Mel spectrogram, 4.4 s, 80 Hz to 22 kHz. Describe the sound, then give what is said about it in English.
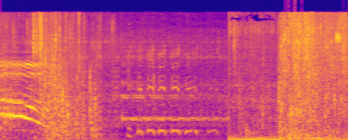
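A house is blown apart in a video game with booming explosions. An excited shout comes at the start, then quieter tonal game effects, and finally a sudden loud rumbling blast that carries on to the end. “All right, let's destroy this house once and for all. 3, 2, 1, destroy!”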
